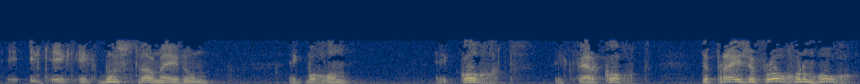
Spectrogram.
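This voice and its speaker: Husky, dejected bankrupt innkeeper. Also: male voice, fairly high pitch, very animated, unhurried, full character voice. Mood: agitated, regretful. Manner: hesitant, stammering, rueful. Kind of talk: Dutch radio play acting. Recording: muffled old radio play recording.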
